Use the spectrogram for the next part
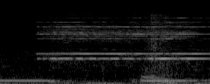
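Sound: telephone ringing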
